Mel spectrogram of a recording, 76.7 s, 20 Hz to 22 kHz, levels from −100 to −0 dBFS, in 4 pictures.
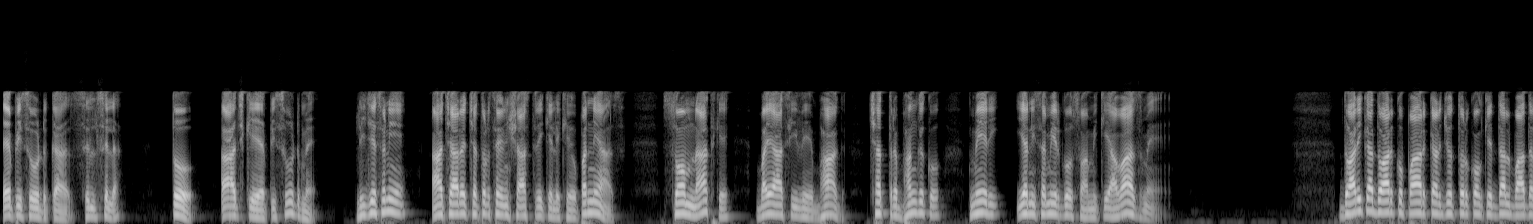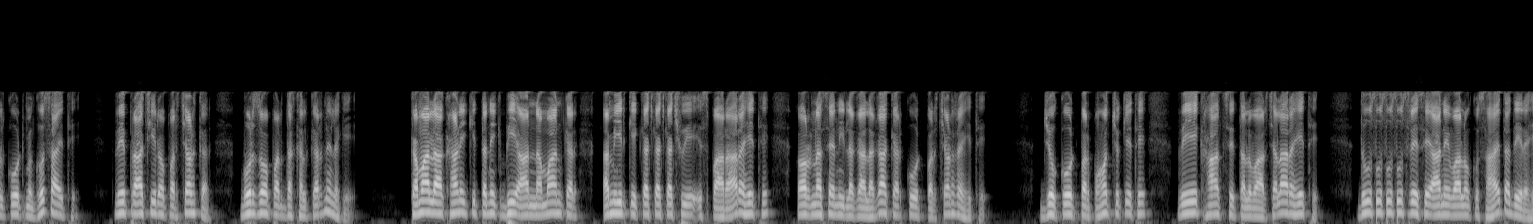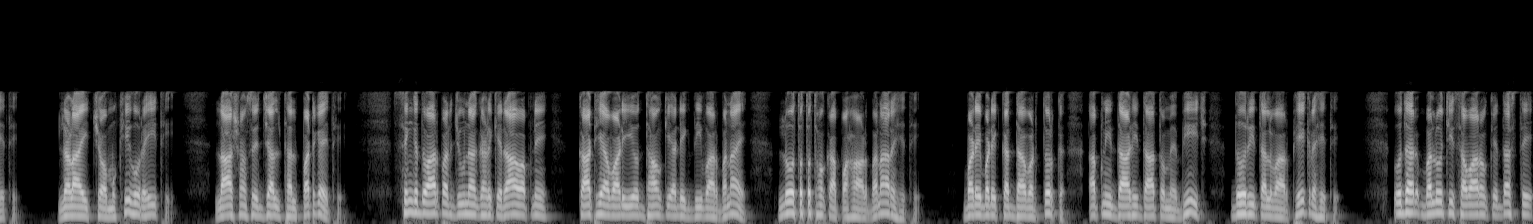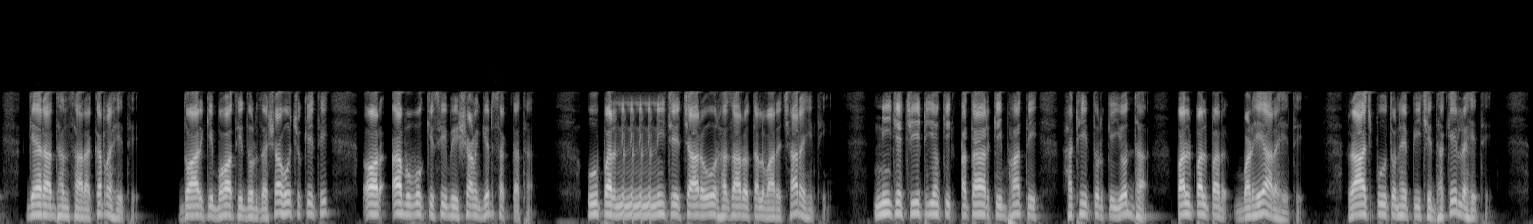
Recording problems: high frequencies cut off; severe; nothing above 5 kHz
audio stuttering; 4 times, first at 27 s

